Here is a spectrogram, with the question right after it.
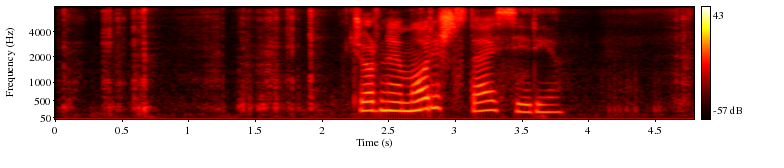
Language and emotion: Russian, positive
